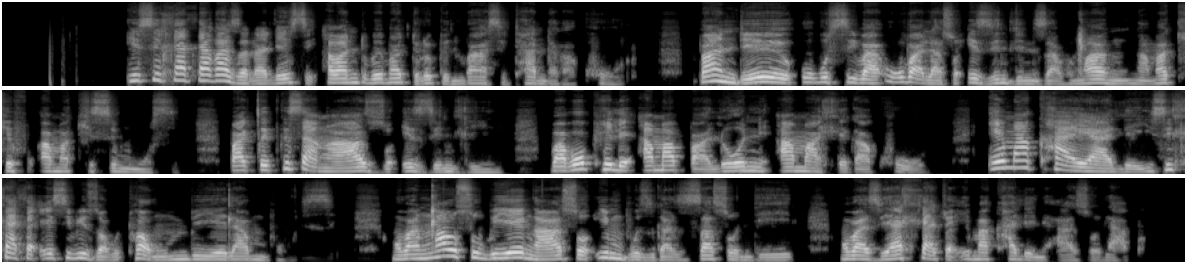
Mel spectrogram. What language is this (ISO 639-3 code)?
nde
